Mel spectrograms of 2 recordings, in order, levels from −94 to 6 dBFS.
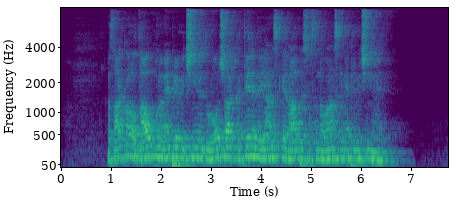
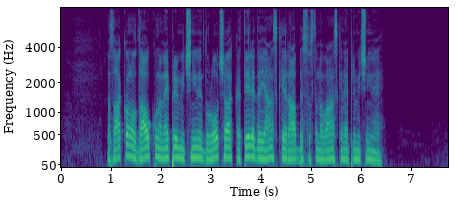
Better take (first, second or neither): second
